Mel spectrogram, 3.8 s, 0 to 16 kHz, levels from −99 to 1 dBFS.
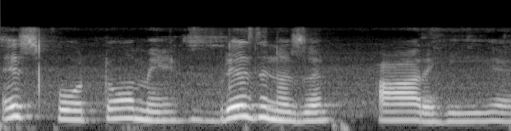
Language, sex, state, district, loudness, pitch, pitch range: Hindi, female, Madhya Pradesh, Umaria, -18 LUFS, 220 Hz, 205-255 Hz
